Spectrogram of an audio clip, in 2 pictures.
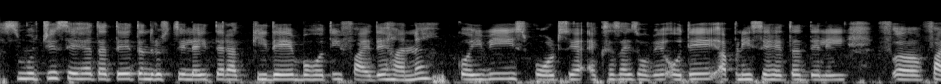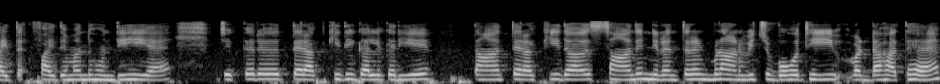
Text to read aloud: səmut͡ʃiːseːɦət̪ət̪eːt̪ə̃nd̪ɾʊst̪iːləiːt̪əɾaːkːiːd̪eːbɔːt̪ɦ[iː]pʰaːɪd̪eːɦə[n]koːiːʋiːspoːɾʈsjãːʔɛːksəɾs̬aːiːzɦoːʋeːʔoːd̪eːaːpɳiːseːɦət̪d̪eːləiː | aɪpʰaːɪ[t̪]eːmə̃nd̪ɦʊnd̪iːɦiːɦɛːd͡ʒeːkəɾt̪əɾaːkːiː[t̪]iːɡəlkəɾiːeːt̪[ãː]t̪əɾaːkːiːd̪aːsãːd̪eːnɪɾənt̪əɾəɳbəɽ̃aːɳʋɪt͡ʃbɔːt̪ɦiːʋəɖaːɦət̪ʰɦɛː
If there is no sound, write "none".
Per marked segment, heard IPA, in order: iː, n, d̪, d̪, ãː

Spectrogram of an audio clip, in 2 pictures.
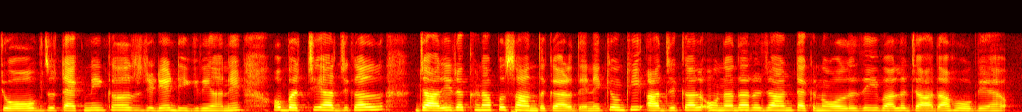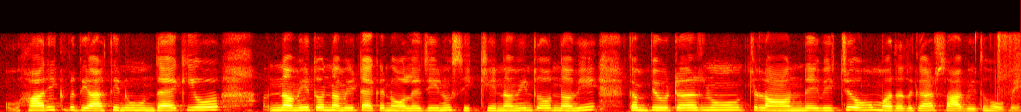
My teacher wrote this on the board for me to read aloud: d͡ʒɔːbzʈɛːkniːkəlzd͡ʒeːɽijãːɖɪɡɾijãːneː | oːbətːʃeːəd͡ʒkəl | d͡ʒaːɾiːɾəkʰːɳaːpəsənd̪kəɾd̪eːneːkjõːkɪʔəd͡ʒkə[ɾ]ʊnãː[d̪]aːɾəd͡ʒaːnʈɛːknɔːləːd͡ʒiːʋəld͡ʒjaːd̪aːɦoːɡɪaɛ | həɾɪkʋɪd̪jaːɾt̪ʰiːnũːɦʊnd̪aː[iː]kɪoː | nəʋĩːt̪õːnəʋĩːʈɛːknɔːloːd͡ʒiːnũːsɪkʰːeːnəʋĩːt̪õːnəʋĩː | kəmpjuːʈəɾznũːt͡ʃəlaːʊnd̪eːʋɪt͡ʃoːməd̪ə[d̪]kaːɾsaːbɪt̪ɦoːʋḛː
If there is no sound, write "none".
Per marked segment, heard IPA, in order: l, d̪, ɛː, d̪

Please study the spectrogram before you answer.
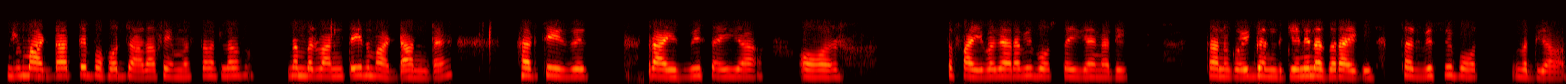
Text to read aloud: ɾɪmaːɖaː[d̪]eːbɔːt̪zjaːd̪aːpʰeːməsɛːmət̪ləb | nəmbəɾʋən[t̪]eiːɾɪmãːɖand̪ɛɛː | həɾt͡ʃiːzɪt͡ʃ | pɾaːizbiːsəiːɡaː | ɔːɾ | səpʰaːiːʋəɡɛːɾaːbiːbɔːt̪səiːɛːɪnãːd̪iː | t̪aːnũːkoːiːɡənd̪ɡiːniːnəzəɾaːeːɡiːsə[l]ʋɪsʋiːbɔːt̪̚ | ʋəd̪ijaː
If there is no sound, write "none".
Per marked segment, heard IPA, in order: t̪, t̪, ɾ

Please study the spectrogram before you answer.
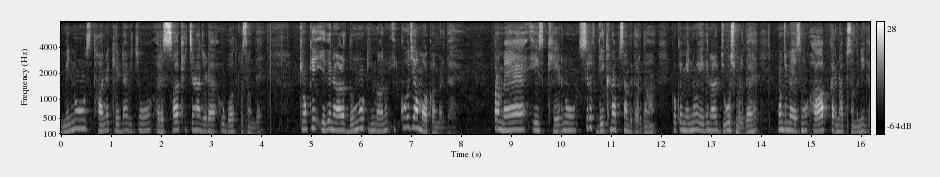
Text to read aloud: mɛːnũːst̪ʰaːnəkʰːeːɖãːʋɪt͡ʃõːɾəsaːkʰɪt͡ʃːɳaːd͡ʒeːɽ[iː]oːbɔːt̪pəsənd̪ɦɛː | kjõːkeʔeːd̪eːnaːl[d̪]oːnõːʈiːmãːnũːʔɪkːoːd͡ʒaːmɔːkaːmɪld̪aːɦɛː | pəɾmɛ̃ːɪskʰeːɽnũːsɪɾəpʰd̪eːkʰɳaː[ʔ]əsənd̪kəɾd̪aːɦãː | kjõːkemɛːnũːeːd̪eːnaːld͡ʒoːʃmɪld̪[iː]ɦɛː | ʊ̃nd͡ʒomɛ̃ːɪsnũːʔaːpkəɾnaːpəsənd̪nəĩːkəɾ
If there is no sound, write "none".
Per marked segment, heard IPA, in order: aː, d̪, p, aː

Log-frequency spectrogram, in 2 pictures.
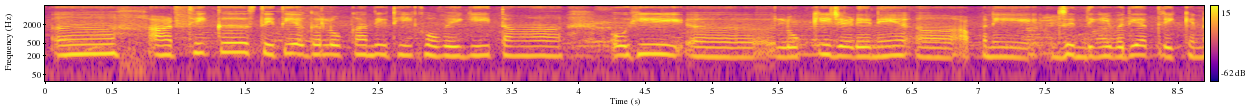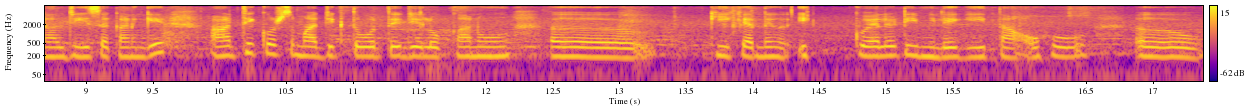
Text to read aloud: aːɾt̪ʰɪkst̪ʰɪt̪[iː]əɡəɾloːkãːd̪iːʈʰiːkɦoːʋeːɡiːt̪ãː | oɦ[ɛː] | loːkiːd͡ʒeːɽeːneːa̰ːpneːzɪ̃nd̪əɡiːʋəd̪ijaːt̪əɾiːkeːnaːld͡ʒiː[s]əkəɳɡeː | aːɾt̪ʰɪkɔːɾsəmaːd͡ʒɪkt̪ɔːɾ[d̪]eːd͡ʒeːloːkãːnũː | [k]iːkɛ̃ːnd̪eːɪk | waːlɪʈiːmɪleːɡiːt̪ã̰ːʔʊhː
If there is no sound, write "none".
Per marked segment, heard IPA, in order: iː, iː, s, t̪, k

